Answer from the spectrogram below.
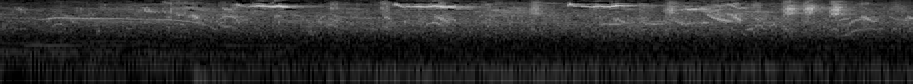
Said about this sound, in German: Die Stare, die sich im nördlichen Oderbruch zum Schlafen zusammenfinden, sind Individuen jeden Alters,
